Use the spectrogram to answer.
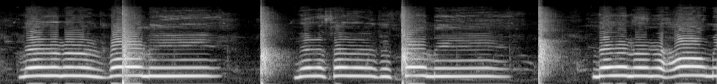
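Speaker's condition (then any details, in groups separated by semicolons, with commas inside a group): Cerebral palsy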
